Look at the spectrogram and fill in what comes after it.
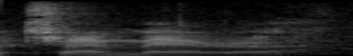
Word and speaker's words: chimera: Make her a chimera. It's pronounced chimera, but go on.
